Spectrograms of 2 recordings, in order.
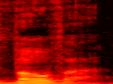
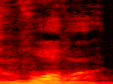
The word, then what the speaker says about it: Vova: mine so my name my nickname when i was growing up was vova but pronounced in with a russian accent vuova and then my friend's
